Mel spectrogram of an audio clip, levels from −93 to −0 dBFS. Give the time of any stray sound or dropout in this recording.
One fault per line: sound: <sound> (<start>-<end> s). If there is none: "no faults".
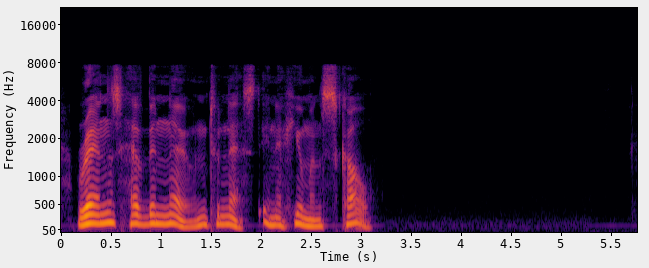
no faults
